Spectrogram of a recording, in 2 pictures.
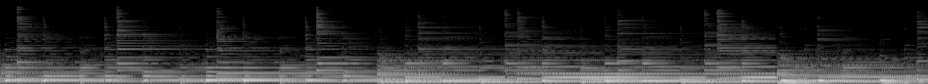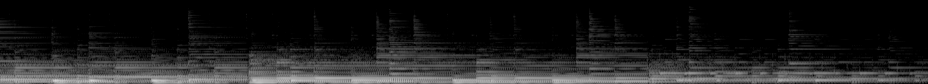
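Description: Outro music played on acoustic guitar, strummed and plucked chords, fading out near the end.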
